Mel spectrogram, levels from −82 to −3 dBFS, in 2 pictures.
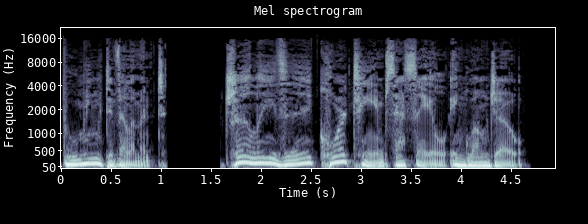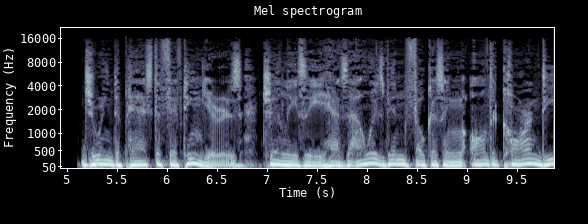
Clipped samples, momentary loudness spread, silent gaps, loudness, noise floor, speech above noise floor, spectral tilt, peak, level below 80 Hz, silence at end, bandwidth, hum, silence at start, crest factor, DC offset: under 0.1%; 6 LU; 1.07-1.59 s, 4.71-5.10 s; -16 LUFS; under -90 dBFS; over 75 dB; -5 dB/octave; -4 dBFS; -28 dBFS; 0 s; 16.5 kHz; none; 0.05 s; 12 dB; under 0.1%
